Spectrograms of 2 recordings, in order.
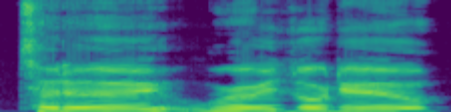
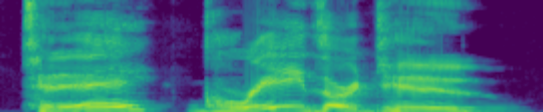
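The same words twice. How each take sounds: First: The voice sounds flat and without emotion. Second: The voice sounds sad and varied in pitch. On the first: The speaker calls it wrong. "this is what the emotionless teen sounds like" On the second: The speaker calls it right. "tone fluctuating version ... During the grades part, I carried a typically sad or negative tone"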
